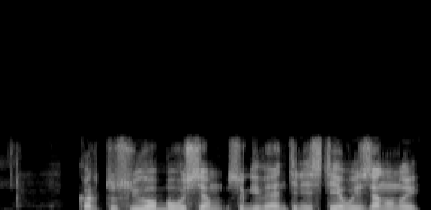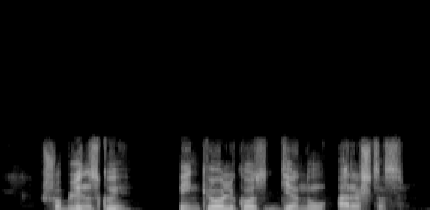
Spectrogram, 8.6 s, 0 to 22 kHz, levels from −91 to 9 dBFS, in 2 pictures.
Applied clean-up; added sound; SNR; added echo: none; none; none; none.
